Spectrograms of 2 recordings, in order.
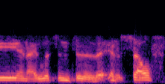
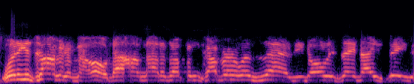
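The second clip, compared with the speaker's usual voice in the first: mock indignation; 13 semitones higher than usual. [name] mock-indignant at the announcer.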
